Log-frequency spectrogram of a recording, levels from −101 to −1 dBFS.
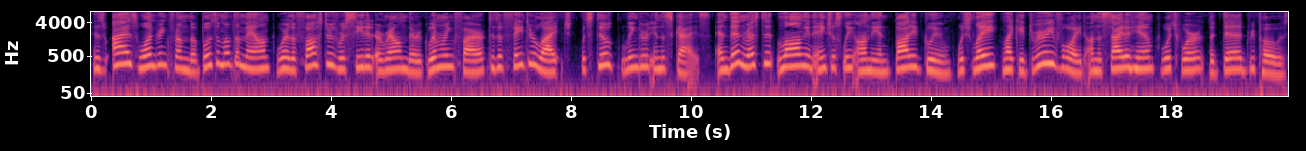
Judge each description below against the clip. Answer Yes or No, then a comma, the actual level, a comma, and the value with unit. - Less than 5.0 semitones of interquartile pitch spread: Yes, average, 4.2 semitones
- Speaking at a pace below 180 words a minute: Yes, average, 160 wpm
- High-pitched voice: Yes, high, 230 Hz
